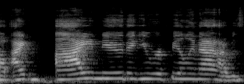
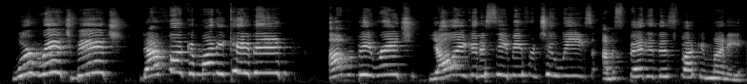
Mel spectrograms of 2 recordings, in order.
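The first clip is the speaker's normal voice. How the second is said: much higher, much louder gleeful shriek of newfound riches; wild celebration; 11 semitones higher, 5 dB louder than usual. Pretend. Friend imagining her own payday, shrieking with glee. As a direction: scream it like you just won the lottery. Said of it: "I'd be like".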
